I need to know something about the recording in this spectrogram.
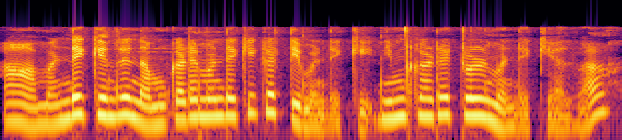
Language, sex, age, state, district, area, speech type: Kannada, female, 30-45, Karnataka, Shimoga, rural, spontaneous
